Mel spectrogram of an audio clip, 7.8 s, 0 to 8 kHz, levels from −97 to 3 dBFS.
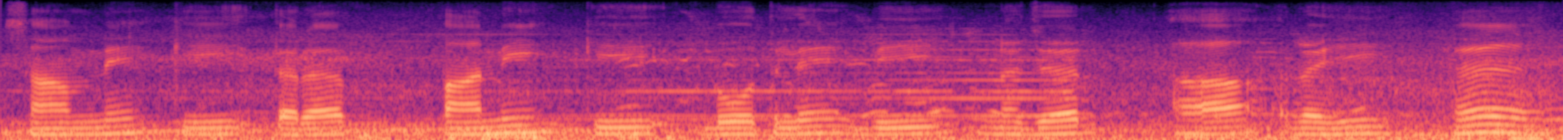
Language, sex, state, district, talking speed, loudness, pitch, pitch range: Hindi, male, Rajasthan, Jaipur, 85 wpm, -16 LUFS, 135 Hz, 125-150 Hz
